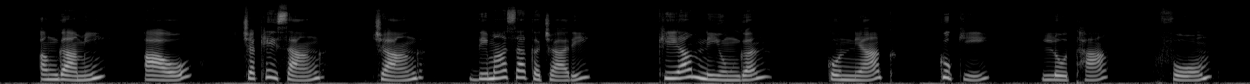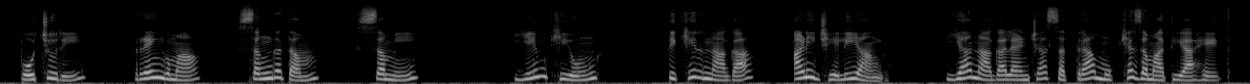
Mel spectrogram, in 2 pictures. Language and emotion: Marathi, neutral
